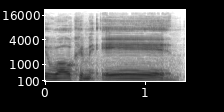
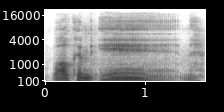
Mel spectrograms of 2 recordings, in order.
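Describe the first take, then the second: First: Slow, louder welcome with falling tune; drawn-out welcome. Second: Slow, softer welcome with rising tune; soft low welcome. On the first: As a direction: stretch out welcome in. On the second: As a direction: stretch welcome in and lift the end. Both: Real, not acted. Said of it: "welcome in repeated".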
